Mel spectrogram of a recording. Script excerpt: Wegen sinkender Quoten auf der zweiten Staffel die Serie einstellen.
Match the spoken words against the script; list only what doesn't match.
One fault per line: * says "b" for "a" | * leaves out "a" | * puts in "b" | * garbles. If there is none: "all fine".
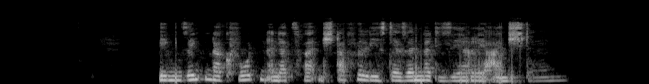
* says "in" for "auf"
* puts in "ließ der Sender"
